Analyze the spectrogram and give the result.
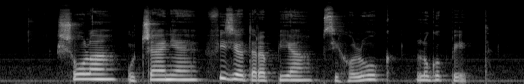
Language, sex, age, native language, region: Slovenian, female, 30-49, Slovenian, Drava region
